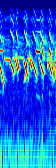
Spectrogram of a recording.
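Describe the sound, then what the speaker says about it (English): A little cartoon bird sings a bright, rapid run of high chirping notes that fill the full second without pause, with no talk over it. "He's such a nice little bird, Teddy's. But I wonder why he stopped singing"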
